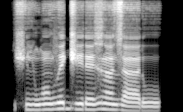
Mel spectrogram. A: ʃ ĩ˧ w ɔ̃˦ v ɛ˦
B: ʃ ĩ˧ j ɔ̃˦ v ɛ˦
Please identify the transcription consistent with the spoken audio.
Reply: A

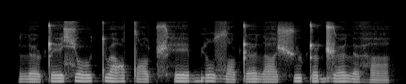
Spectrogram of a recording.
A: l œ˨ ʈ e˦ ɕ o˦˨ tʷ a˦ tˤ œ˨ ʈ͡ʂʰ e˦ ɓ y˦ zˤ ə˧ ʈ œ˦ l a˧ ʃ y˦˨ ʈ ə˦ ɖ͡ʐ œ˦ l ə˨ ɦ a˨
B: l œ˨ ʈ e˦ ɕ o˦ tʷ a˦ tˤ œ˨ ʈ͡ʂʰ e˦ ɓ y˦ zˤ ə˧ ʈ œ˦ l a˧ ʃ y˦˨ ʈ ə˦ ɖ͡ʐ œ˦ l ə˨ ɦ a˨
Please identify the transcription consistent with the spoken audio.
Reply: B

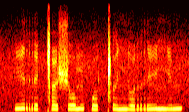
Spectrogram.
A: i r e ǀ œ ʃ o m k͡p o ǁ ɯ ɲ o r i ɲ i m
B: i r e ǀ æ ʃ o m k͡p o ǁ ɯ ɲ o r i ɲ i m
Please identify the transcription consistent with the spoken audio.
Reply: A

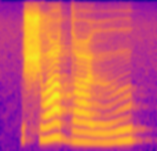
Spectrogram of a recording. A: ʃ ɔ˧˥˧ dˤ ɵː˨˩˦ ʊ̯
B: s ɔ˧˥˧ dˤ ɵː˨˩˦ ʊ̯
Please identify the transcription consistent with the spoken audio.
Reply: A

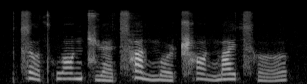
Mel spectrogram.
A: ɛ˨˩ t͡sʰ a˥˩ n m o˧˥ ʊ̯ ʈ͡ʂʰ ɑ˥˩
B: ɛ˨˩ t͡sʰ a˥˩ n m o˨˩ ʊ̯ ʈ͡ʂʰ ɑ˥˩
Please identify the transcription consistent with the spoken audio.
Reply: B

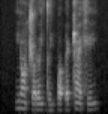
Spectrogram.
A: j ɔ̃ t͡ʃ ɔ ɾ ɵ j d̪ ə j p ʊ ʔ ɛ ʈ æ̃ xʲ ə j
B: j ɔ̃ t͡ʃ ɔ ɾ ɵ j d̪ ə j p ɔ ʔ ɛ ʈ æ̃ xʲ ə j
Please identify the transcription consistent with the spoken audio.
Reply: B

